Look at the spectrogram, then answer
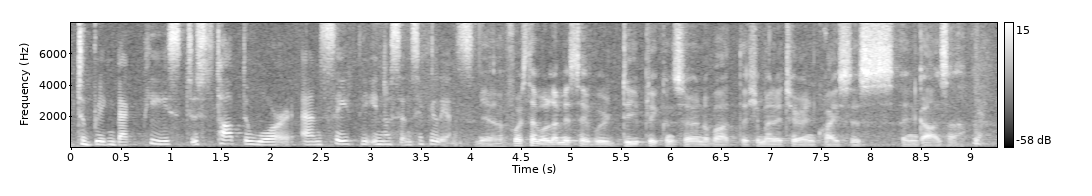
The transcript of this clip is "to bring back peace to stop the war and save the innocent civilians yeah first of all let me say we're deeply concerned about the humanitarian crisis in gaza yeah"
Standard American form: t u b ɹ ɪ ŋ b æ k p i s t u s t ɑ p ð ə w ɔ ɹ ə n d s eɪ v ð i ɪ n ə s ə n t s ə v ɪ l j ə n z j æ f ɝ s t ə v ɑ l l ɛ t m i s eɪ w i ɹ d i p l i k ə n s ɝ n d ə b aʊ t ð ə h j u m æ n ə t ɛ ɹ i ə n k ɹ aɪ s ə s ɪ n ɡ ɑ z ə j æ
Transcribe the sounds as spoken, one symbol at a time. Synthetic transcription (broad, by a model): t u b ɹ ɪ ŋ b æ k p i s t u s t ɑ p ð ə w ɔ ɹ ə n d s eɪ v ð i ɪ n ə s ə n t s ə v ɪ l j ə n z j æ f ɝ s t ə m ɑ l l ɛ t m i s eɪ w i ɹ d i p l i k ə n s ɝ n d ə b aʊ t ð ə h j u m æ n ə t ɛ ɹ i ə n k ɹ aɪ s ə s ɪ n ɡ ɑ z ə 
